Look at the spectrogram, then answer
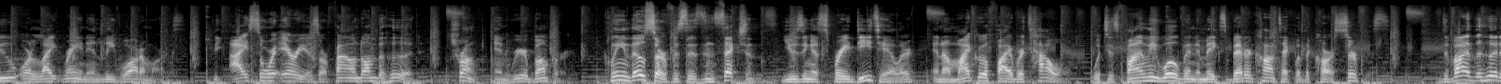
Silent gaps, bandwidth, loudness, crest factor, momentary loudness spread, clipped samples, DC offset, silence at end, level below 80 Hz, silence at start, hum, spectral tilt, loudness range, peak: none; over 20 kHz; -16 LUFS; 16 dB; 14 LU; under 0.1%; under 0.1%; 0 s; -32 dBFS; 0 s; none; -4.5 dB/octave; 4 LU; 0 dBFS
